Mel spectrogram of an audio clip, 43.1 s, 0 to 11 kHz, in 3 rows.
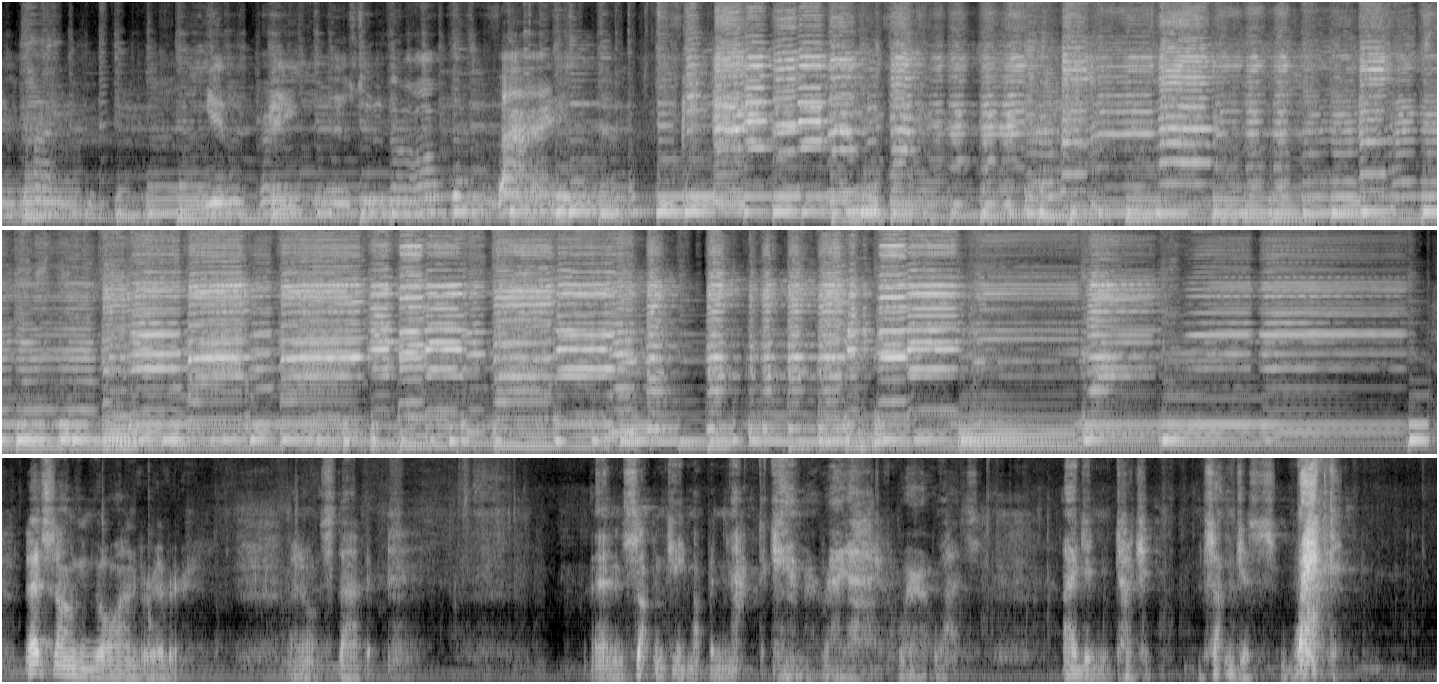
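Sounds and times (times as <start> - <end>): harmonica melody: 0.0 - 29.0
strummed acoustic guitar: 0.0 - 30.3.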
